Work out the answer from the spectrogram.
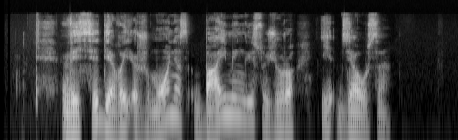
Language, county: Lithuanian, Klaipėda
